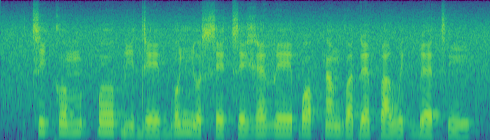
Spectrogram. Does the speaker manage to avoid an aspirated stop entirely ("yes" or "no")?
yes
